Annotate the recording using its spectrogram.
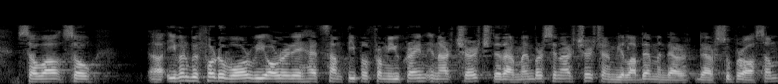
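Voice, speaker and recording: A man's medium-pitched voice with a Czech accent, very fast, with fairly even intonation. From Czech Republic, Prague. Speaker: pastor. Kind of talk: sermon. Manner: halting.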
